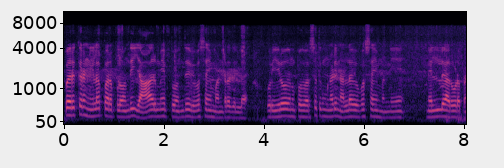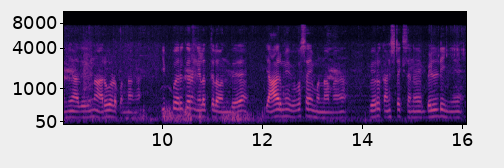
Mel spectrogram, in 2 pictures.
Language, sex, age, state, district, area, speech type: Tamil, male, 18-30, Tamil Nadu, Madurai, urban, spontaneous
